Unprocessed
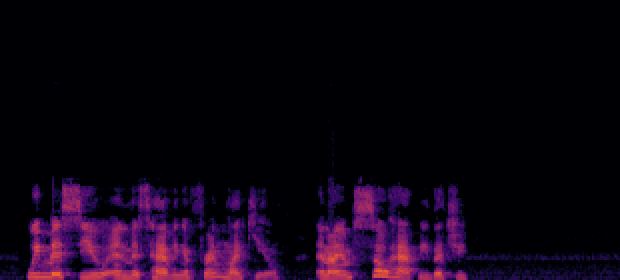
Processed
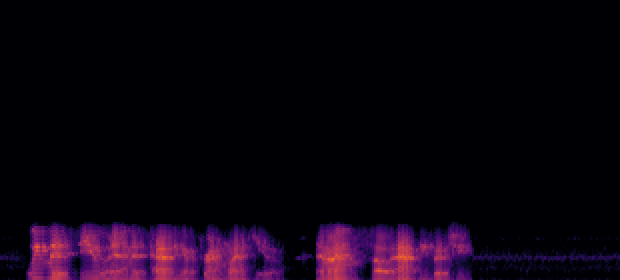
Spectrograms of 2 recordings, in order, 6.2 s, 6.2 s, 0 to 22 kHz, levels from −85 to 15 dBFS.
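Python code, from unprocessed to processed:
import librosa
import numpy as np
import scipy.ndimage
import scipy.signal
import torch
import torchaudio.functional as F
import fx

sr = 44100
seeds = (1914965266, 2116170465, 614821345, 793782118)

p1 = scipy.signal.sosfilt(scipy.signal.butter(2, 1100.0, 'highpass', fs=sr, output='sos'), x)
p2 = p1 + fx.room_early_taps(p1, sr, ms=(35, 48, 70), db=(-16.5, -12.0, -7.5), dry=0)
p3 = fx.lpc_vocoder(p2, sr, seeds[0], excitation='pitch_kept', order=8)
y = p3 * 10.0 ** (2.5 / 20.0)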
